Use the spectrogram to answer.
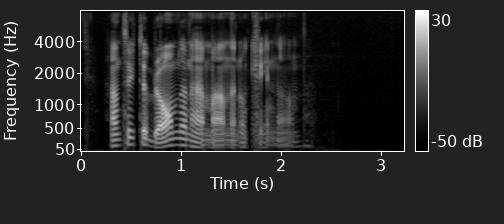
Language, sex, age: Swedish, male, 32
